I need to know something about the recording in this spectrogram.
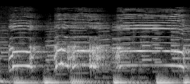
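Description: rooster crowing

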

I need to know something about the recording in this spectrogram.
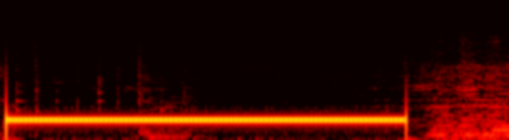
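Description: telephone being dialed

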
